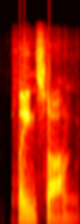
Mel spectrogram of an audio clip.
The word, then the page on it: plainsong: American English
